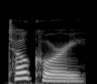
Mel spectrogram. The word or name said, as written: tokori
